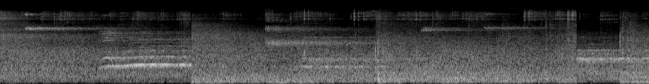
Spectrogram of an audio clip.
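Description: Table tennis ball ticking off the table and bats during play, over the babble of voices in a large, echoing sports hall.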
